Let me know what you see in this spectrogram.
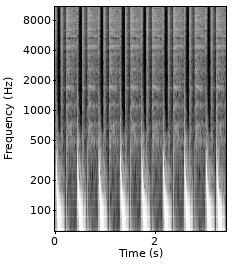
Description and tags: Drumloop Dance (basic) - 2 bar - 140 BPM (no swing)
techno, drums, dance, loop, drum-loop, rhythm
